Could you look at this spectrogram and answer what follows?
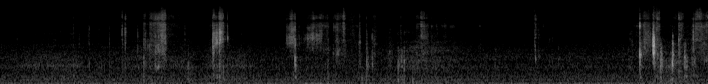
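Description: Crinkly rustles and small clicks from a plastic DVD case and its paper cover insert being handled, in scattered short bursts with a denser cluster near the end.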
